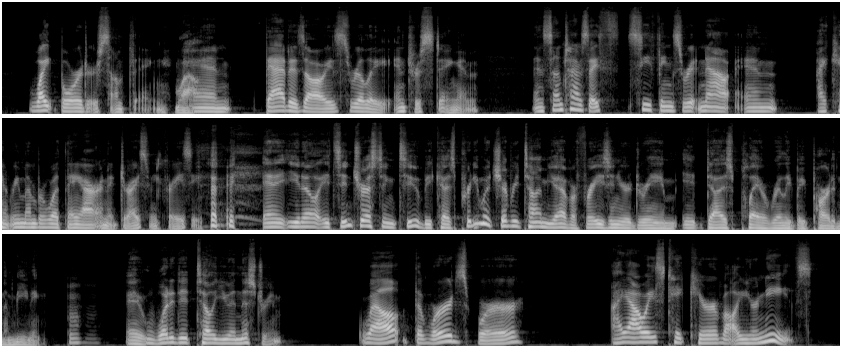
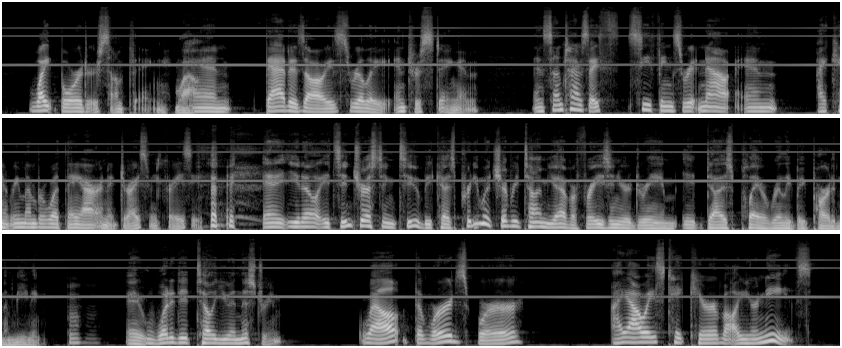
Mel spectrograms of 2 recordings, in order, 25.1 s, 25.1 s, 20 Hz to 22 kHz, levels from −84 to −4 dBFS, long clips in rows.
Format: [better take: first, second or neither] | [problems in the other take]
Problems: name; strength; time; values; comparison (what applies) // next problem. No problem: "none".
first | high-pitched whine; noticeable; throughout; 2 kHz, 15 dB below the speech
